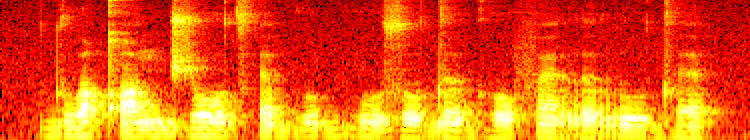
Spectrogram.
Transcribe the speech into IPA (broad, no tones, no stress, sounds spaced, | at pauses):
d u qʼ o n d͡ʒ o t͡sʼ ɛ bʱ u bʱ u z o d ə ɡʱ o f æ r ə r u dʱ ɛ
